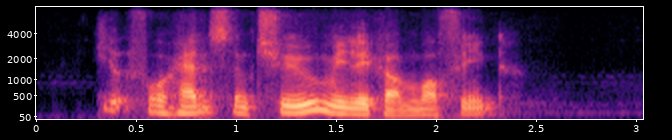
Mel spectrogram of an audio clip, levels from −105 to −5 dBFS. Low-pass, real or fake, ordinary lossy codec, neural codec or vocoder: 7.2 kHz; fake; Opus, 16 kbps; codec, 16 kHz in and 24 kHz out, 0.6 kbps, FocalCodec, streaming, 2048 codes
